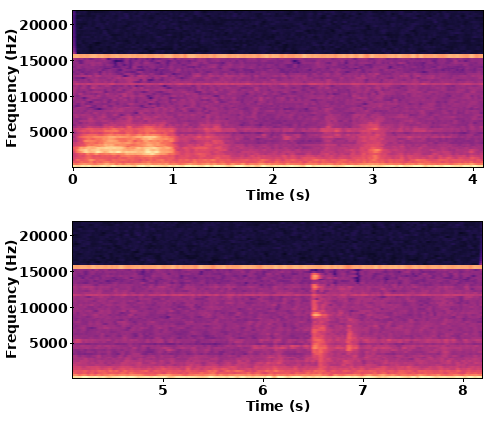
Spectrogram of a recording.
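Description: Steady low hum of a running machine or appliance, even throughout, with a faint brief rustle in the first second.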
